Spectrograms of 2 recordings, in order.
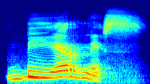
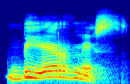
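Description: No difference in how they are said.

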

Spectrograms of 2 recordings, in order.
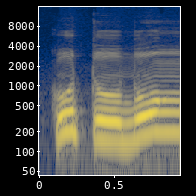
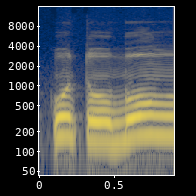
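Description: Both takes have the same delivery.

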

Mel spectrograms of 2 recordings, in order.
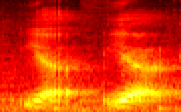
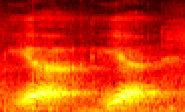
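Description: No difference in how they are said.

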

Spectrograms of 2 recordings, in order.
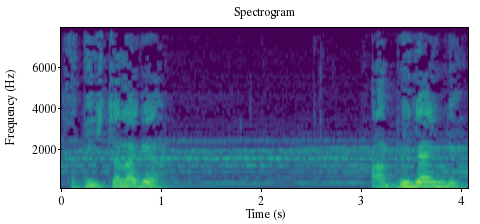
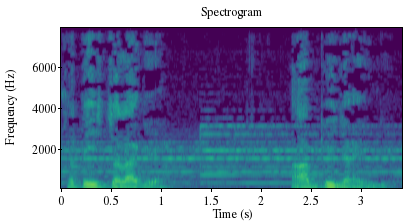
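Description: First: The pitch rises at the end. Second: The pitch stays level at the end. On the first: "आरोही। जैसे प्रश्न है" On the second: "सम"

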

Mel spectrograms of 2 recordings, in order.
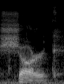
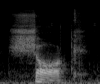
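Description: First: It is said in an American accent. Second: It is said in a British accent. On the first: "The American says it shark" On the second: "The British person says shock"

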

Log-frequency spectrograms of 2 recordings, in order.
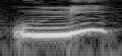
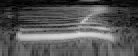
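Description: First: The word begins with a clear vowel sound. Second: The opening vowel is dropped; it starts on m. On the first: This is the Standard Arabic form. "On ne va pas dire oumi, comme par exemple en langue arabe" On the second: This is the common Darija form. "le ou de oum, souvent, c'est quasiment muet en darija"

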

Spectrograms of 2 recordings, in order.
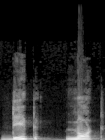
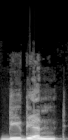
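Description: First: It is said as two separate words. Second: It is said as one contracted word. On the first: The speaker calls it wrong. "নট ডিড নট" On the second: The speaker calls it right. "একসঙ্গে উচ্চারণ করব ডিডেন্ট"

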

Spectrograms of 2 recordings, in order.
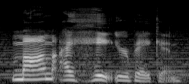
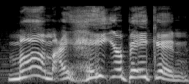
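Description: First: It is said with little emotion. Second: It is said with strong emotion.

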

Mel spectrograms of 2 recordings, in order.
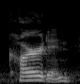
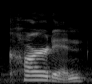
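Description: No difference in how they are said.

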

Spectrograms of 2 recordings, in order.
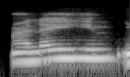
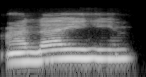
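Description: Both takes have the same delivery.

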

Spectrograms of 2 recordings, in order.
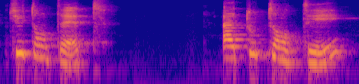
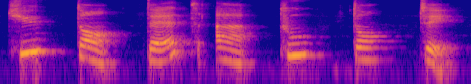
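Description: First: It is spoken in short chunks with breaks. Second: Each syllable is spoken separately with breaks. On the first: "Теперь по маленьким кусочкам" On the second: "давайте сначала по слогам прочтем"

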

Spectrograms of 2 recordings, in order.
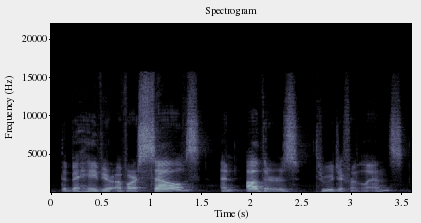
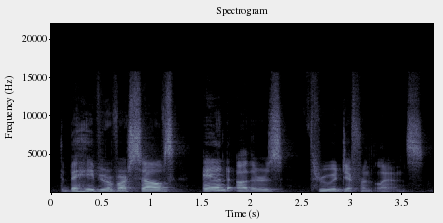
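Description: First: The list items ourselves and others are stressed. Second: The connecting word and is stressed. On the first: The separate items of the list are highlighted. "You can do it with a list" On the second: The link joining the list items is highlighted. "or you can do it with the connector of a list"

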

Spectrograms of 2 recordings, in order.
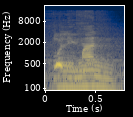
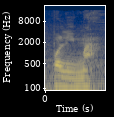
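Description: First: The name ends with an n sound. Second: The name ends on an open vowel. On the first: The speaker calls it wrong. "Polimán es como un superhéroe" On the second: The speaker calls it right. "Pero yo soy Polimá"

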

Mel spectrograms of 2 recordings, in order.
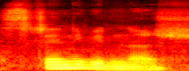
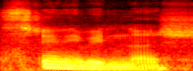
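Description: No difference in how they are said.

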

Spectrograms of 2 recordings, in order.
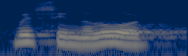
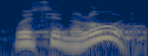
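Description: First: It is said in a teasing, taunting voice. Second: It is said in an excited voice. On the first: They are gloating over the one who missed it. "Na, na, na, na, na, na" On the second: They are thrilled by what happened. "were they excited?"

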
